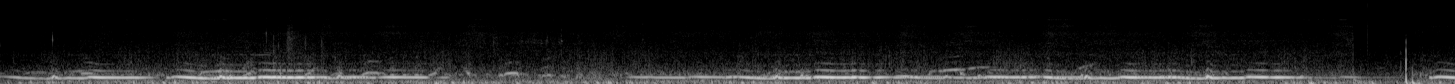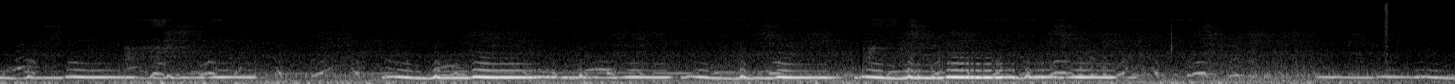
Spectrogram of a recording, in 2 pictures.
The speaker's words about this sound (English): Can we hear the prairie chickens? Yes. If you listen real carefully, you can hear the booming. Okay, let's hear the booming of the prairie chickens.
